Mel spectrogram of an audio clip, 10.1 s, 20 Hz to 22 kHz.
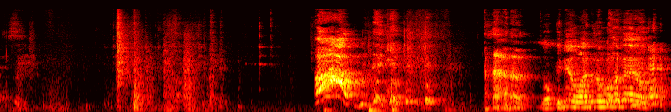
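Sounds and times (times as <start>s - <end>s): glass handling knocks and rustles: 1.5s - 4.3s.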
